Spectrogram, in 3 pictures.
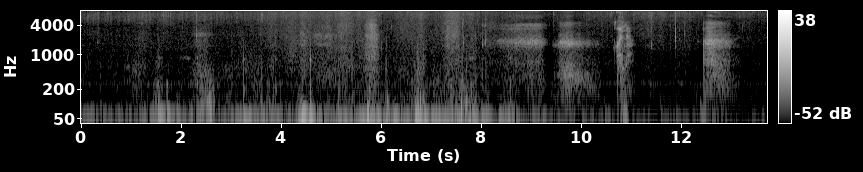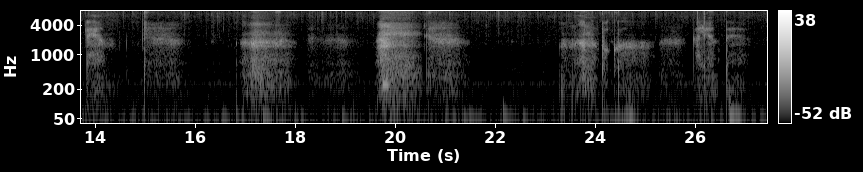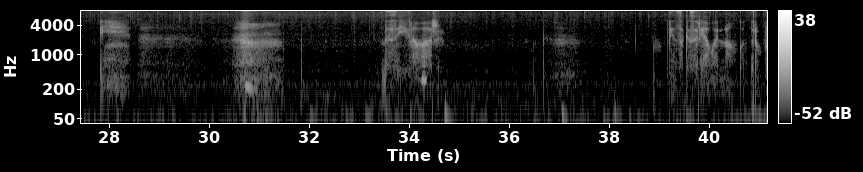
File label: Shy girl, whispering, rainy night, wet; F4M; Noche mojada; está lloviendo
